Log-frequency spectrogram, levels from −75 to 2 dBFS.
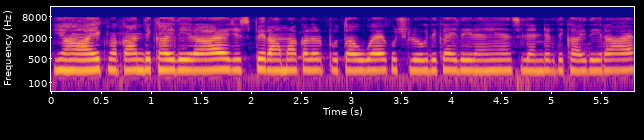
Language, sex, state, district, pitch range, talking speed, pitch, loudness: Hindi, female, Bihar, Samastipur, 230-235 Hz, 245 wpm, 230 Hz, -15 LUFS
